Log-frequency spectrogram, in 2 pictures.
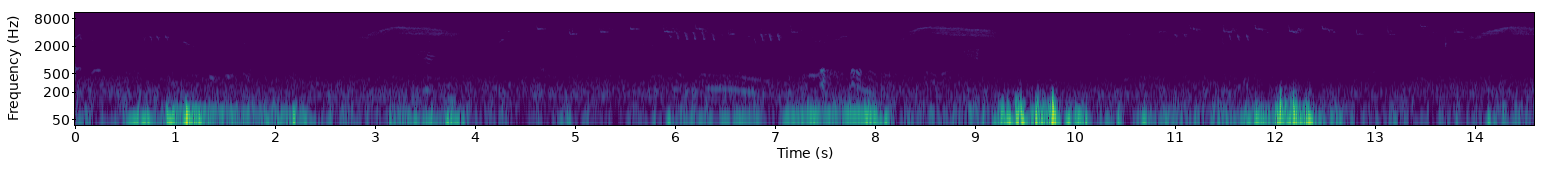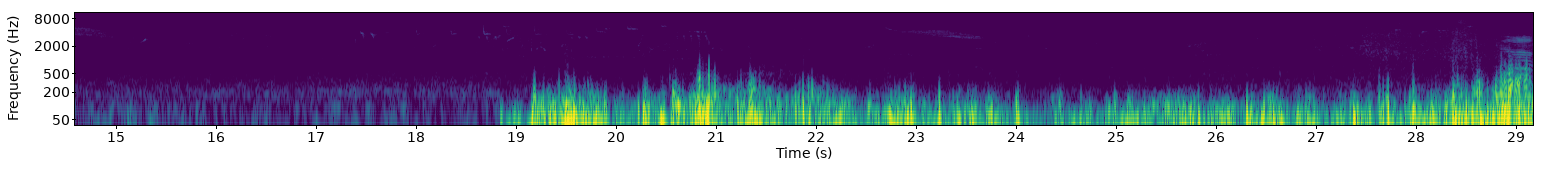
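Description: A songbird sings a short, repeated downward-sweeping phrase every five or six seconds, with quieter chirps and trills between. About two-thirds of the way in, a loud low rumbling noise sets in and stays, drowning out the birdsong.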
